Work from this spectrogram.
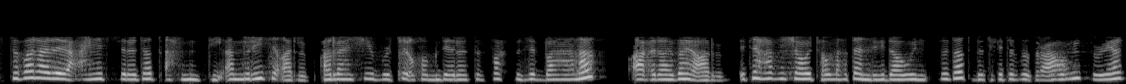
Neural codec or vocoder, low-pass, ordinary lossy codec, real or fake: autoencoder, 44.1 kHz, a latent of 192 numbers a frame, MeloTTS; 3.6 kHz; AAC, 16 kbps; fake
